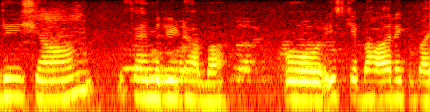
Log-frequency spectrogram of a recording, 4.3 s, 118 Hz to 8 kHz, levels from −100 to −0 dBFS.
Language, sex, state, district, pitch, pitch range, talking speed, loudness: Hindi, female, Haryana, Jhajjar, 195 Hz, 190-205 Hz, 125 wpm, -17 LUFS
